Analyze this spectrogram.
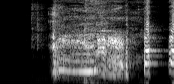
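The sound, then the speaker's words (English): A man gags after straining his throat with a gravelly impersonation voice: a strained, retching throat sound lasting under a second, then two brief harsh bursts. “It straight up triggered my gag reflex somehow.”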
